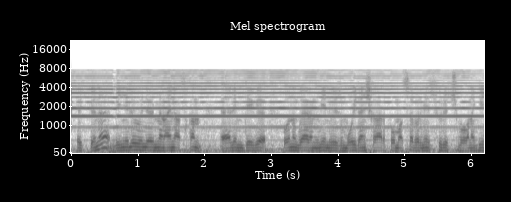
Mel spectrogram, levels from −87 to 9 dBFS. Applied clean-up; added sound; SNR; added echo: none; Trumpet; -1 dB; none.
